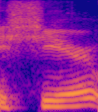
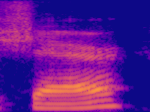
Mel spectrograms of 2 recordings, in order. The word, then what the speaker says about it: Scher: your last name right some people say shear which I love actually like the sound of that better than how most people pronounce it which is share oh man but I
